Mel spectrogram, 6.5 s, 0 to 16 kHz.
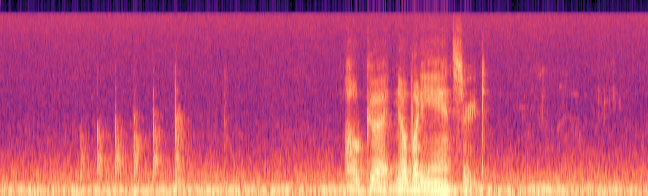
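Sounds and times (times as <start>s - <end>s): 
low steady hum: 0.0s - 6.4s
light knocking on a door: 0.8s - 2.0s
speech: 3.4s - 4.9s.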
